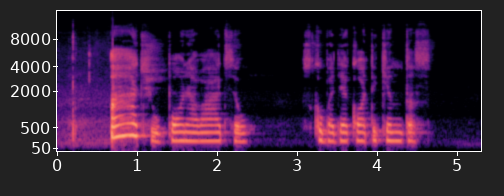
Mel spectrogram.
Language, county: Lithuanian, Šiauliai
